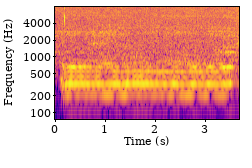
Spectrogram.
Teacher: we breathe in and coming back we make a sound o keeping the lips puckered and making that ooh sound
